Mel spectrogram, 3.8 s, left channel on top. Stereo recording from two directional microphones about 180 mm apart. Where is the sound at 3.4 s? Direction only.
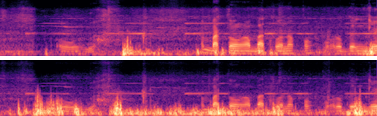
20° right (ahead or behind).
